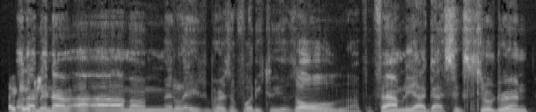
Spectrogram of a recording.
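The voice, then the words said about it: Yemeni accent, slightly mumbled speech. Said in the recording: “you have like an accent... I'm from Yemen... he has a speech impediment... I mumble the word”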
